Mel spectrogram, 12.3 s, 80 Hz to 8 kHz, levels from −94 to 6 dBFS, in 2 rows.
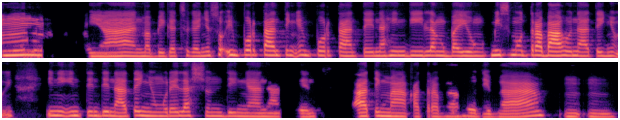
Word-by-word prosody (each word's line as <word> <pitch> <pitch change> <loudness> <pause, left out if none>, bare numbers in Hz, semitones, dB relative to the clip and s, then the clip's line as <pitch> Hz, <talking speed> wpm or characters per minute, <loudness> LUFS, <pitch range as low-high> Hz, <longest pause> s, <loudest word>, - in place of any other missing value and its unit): hmm. 240 +1 +5 0.5
'Yan 185 +1 +2
mabigat 185 +1 -3
sa 220 - -8
ganiyan. 195 +2 -2
So, - - -3
importanteng 240 -1 +2
importante 220 -4 -1
na 205 - 0
hindi 220 0 +1
lang 215 -2 +1
ba 210 - +1
'yong, 205 +1 -1
mismong 245 -1 +1
trabaho 220 -2 +7
natin 200 -1 -1
'yong - - -8
i - - -10 0.4
iniintindi 215 -1 0
natin. 200 +3 +1
'Yong 195 - -2
relasyon 200 -2 -3
din 185 -1 -2
nga 175 - -1
natin 165 -1 -5 0.4
sa 190 0 +5
ating 200 0 0
mga 180 -1 +2
katrabaho, 170 +1 -5
'di 155 -1 -6
ba? 160 +6 +1 0.2
Mm. 160 -2 -5
200 Hz, 155 wpm, -21 LUFS, 180-220 Hz, 0.5 s, trabaho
